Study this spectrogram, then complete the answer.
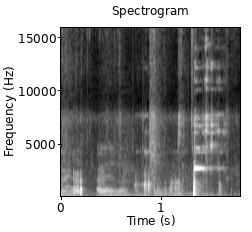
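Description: Glass marbles clink together in a few bright, sharp taps at close range, mixed with soft voices and background chatter.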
